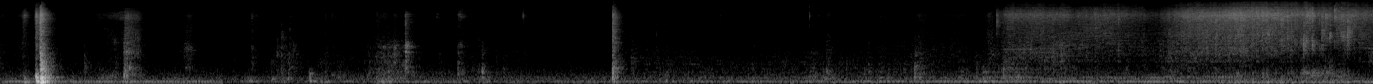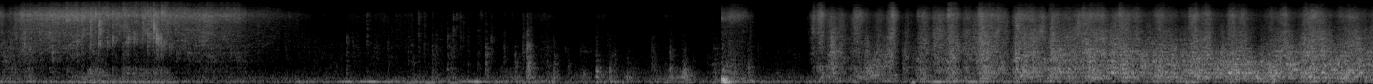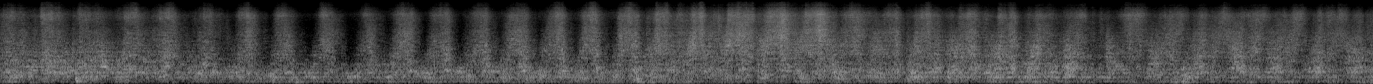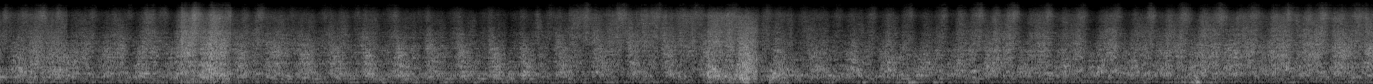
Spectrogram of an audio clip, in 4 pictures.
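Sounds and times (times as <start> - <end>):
scrubbing a rug: 21.8 - 54.9.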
